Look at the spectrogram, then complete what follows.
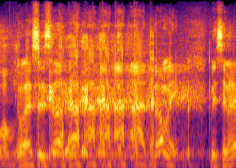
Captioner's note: laughs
